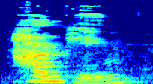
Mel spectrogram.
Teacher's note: high tone hēung, mid-rising pin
